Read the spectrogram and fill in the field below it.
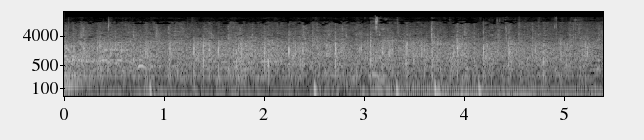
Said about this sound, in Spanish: Vamos a darnos un aplauso, amigos. Lo merecemos.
